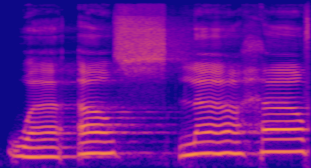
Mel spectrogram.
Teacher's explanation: Shad itu punya ciri khas sifat yang dinamakan shofir. Sofir artinya berdesis ya.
